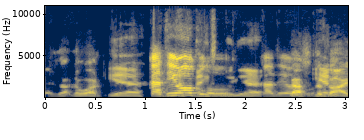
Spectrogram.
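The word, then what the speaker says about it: Kadıoğlu: I cannot pronounce his Kadi Waglu. Kadi Verlaglu. Yeah. Is that the one? Yeah. Kadioglu.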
